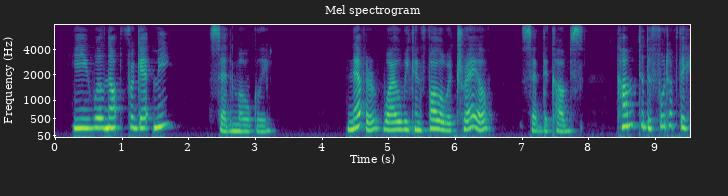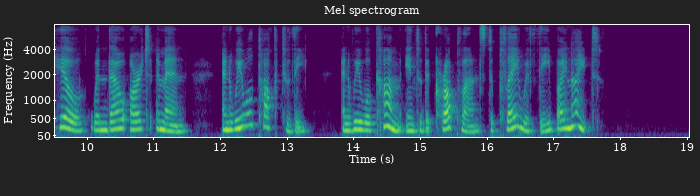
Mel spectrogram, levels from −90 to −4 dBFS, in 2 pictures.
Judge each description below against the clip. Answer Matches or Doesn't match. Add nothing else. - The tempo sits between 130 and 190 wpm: Matches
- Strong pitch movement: Matches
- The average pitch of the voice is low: Doesn't match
